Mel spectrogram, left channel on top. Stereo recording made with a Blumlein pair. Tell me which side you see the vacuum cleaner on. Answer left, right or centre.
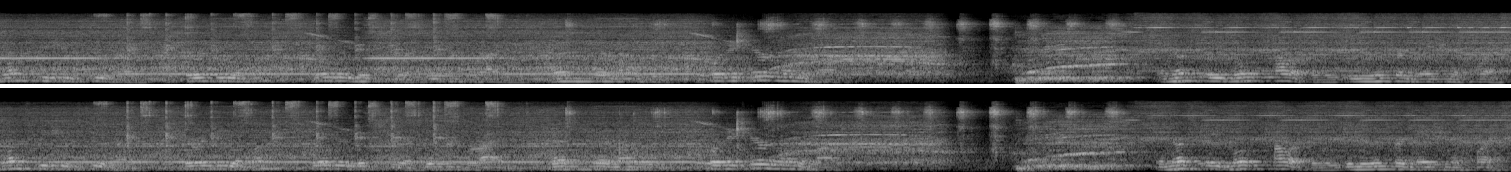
left.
